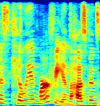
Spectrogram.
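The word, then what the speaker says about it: Cillian Murphy: know maybe you know the guy's name is pronounced Killian Murphy but your spouse keeps saying San Murphy and this is not just a random reference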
